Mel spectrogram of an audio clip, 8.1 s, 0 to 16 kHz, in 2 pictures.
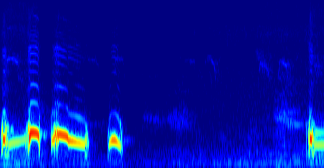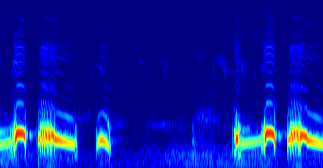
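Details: Female spotted dove giving her calls to excite males: a four-part cooing phrase of short hoots around one long descending coo, repeated three times at roughly 3.5-second intervals in clean quiet.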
